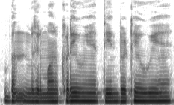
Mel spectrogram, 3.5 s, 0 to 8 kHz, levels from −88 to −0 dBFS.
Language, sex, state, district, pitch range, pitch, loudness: Hindi, male, Punjab, Fazilka, 115-120 Hz, 120 Hz, -14 LUFS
